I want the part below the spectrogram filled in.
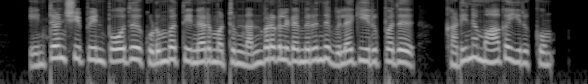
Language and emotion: Tamil, sad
